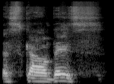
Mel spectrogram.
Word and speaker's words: Escaldes: side of the pitch I think it's pronounced escaldez um so uh hibs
